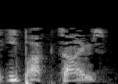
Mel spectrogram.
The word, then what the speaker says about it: Epoch Times: I see a headline right here in, I think you pronounce it Epoch Times. Do you know if that's the way they pronounce it, Epoch Times? – I think it is, yeah.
